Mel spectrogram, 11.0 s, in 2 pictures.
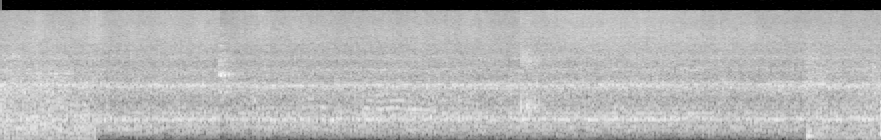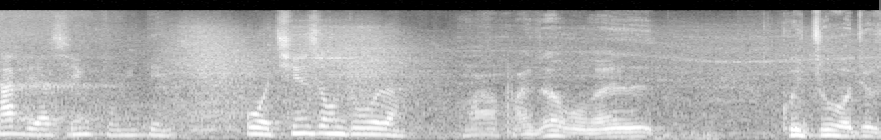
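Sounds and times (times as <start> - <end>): wok frying hiss: 0.0 - 8.4.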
